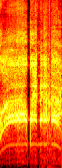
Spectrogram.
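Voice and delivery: screaming. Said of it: "Whatever you just screamed out".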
